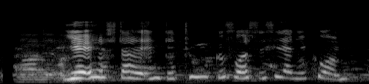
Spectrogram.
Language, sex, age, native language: Icelandic, female, 12, Icelandic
